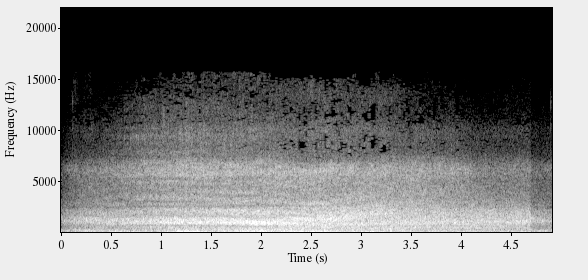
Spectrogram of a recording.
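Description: Sound effect of a motor vehicle driving past: a rushing noise with a faint low engine hum that swells over the first second or two, then slowly fades away.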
